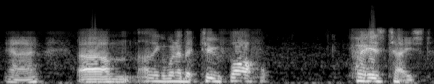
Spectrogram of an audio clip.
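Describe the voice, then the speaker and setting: Guy game master chatting thru his session, mid-pitched voice, muffled webcam sound w/ background noise. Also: moderate pace. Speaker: game master recounting a tabletop roleplay session. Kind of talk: casual rambling session recap to camera. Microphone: webcam microphone. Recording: dull webcam audio with clear background noise.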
